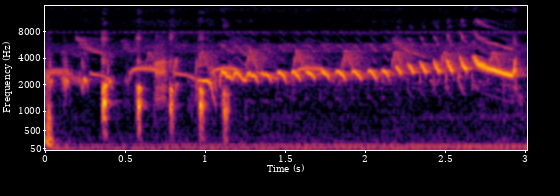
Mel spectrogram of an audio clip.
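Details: Chinese hwamei kept as a cage bird, singing in ngũ trường style: a few sharp clicks, then a long rapid trill of repeated whistled notes that gradually rises and ends in a bright slurred whistle.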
